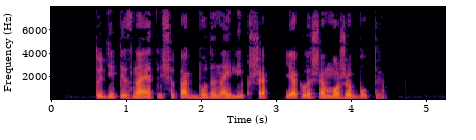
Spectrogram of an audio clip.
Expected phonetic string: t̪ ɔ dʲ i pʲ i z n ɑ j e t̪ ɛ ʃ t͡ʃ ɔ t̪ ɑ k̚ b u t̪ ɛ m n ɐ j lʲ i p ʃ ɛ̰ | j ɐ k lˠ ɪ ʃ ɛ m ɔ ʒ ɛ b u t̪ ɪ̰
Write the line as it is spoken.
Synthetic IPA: t̪ ɔ dʲ i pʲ i z n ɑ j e t̪ ɛ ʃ t͡ʃ ɔ t̪ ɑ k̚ b u d̪ ɛ n ɐ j lʲ i p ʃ ɛ̰ | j ɐ k lˠ ɪ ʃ ɛ m ɔ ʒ ɛ b u t̪ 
